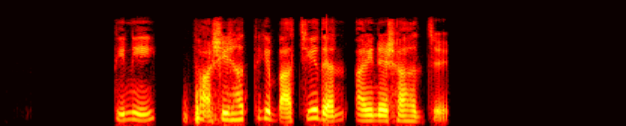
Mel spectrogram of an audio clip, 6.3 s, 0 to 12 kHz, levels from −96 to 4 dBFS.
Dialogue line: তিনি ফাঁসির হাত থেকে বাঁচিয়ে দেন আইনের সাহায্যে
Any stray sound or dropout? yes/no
no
